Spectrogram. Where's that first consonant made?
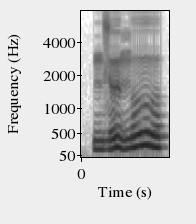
tongue tip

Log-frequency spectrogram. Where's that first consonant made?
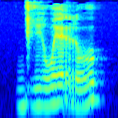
velum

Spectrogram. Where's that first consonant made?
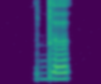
tongue tip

